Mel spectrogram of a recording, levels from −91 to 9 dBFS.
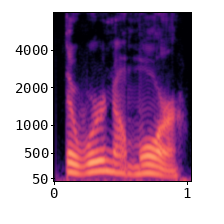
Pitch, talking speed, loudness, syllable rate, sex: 150 Hz, 235 wpm, -15 LUFS, 7.2 syllables/s, female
